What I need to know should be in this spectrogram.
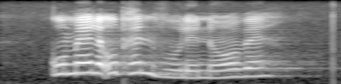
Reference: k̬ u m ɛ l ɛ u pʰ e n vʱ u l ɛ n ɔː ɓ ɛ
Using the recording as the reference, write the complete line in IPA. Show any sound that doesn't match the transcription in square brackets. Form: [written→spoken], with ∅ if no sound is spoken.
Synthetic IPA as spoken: k̬ u m ɛ l ɛ u pʰ e n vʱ u l ɛ n ɔː ɓ ɛ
